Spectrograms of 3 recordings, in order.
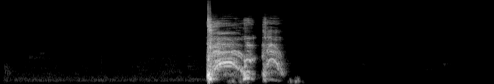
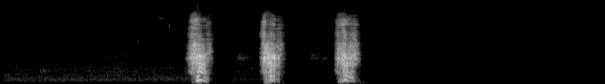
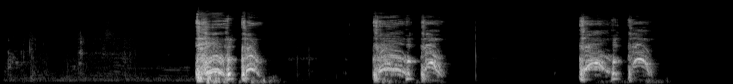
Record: {"cough_length": "4.9 s", "cough_amplitude": 32768, "cough_signal_mean_std_ratio": 0.26, "exhalation_length": "6.1 s", "exhalation_amplitude": 32768, "exhalation_signal_mean_std_ratio": 0.24, "three_cough_length": "7.3 s", "three_cough_amplitude": 31533, "three_cough_signal_mean_std_ratio": 0.38, "survey_phase": "beta (2021-08-13 to 2022-03-07)", "age": "18-44", "gender": "Male", "wearing_mask": "No", "symptom_cough_any": true, "symptom_runny_or_blocked_nose": true, "symptom_change_to_sense_of_smell_or_taste": true, "smoker_status": "Never smoked", "respiratory_condition_asthma": false, "respiratory_condition_other": false, "recruitment_source": "Test and Trace", "submission_delay": "2 days", "covid_test_result": "Positive", "covid_test_method": "LFT"}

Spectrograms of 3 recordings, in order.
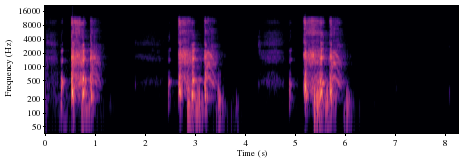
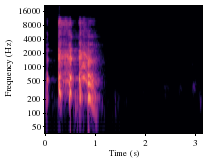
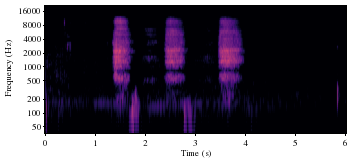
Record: {"three_cough_length": "8.3 s", "three_cough_amplitude": 32748, "three_cough_signal_mean_std_ratio": 0.34, "cough_length": "3.2 s", "cough_amplitude": 32767, "cough_signal_mean_std_ratio": 0.33, "exhalation_length": "6.0 s", "exhalation_amplitude": 10595, "exhalation_signal_mean_std_ratio": 0.36, "survey_phase": "beta (2021-08-13 to 2022-03-07)", "age": "45-64", "gender": "Male", "wearing_mask": "No", "symptom_runny_or_blocked_nose": true, "symptom_sore_throat": true, "symptom_headache": true, "symptom_onset": "4 days", "smoker_status": "Ex-smoker", "respiratory_condition_asthma": false, "respiratory_condition_other": false, "recruitment_source": "Test and Trace", "submission_delay": "2 days", "covid_test_result": "Positive", "covid_test_method": "RT-qPCR", "covid_ct_value": 20.6, "covid_ct_gene": "ORF1ab gene"}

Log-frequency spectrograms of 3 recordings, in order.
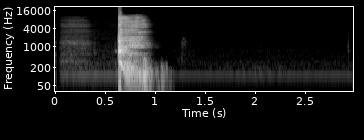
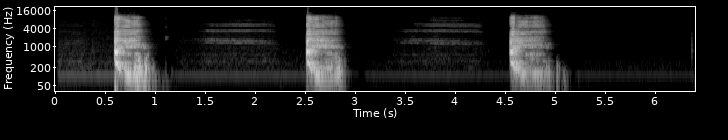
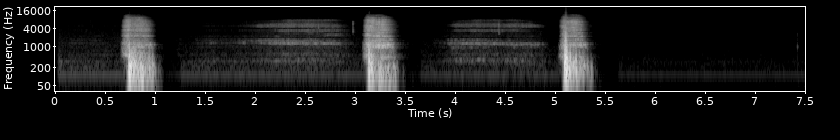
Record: {"cough_length": "3.0 s", "cough_amplitude": 32768, "cough_signal_mean_std_ratio": 0.2, "three_cough_length": "6.4 s", "three_cough_amplitude": 32768, "three_cough_signal_mean_std_ratio": 0.23, "exhalation_length": "7.5 s", "exhalation_amplitude": 32768, "exhalation_signal_mean_std_ratio": 0.2, "survey_phase": "beta (2021-08-13 to 2022-03-07)", "age": "45-64", "gender": "Male", "wearing_mask": "No", "symptom_abdominal_pain": true, "symptom_headache": true, "smoker_status": "Never smoked", "respiratory_condition_asthma": false, "respiratory_condition_other": false, "recruitment_source": "REACT", "submission_delay": "1 day", "covid_test_result": "Negative", "covid_test_method": "RT-qPCR", "influenza_a_test_result": "Unknown/Void", "influenza_b_test_result": "Unknown/Void"}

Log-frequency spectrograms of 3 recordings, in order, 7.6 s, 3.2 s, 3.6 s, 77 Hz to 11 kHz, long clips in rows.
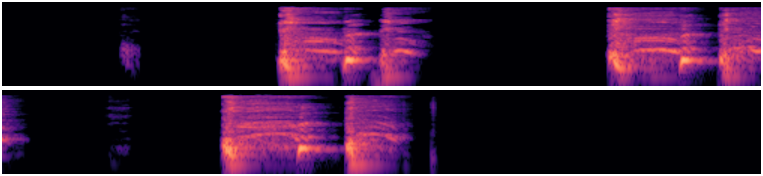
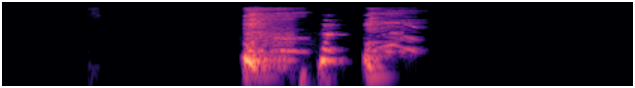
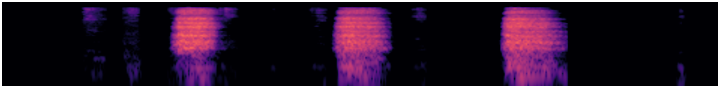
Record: {"three_cough_length": "7.6 s", "three_cough_amplitude": 17946, "three_cough_signal_mean_std_ratio": 0.35, "cough_length": "3.2 s", "cough_amplitude": 15659, "cough_signal_mean_std_ratio": 0.25, "exhalation_length": "3.6 s", "exhalation_amplitude": 11932, "exhalation_signal_mean_std_ratio": 0.34, "survey_phase": "beta (2021-08-13 to 2022-03-07)", "age": "45-64", "gender": "Female", "wearing_mask": "No", "symptom_none": true, "smoker_status": "Ex-smoker", "respiratory_condition_asthma": false, "respiratory_condition_other": false, "recruitment_source": "REACT", "submission_delay": "3 days", "covid_test_result": "Negative", "covid_test_method": "RT-qPCR", "influenza_a_test_result": "Negative", "influenza_b_test_result": "Negative"}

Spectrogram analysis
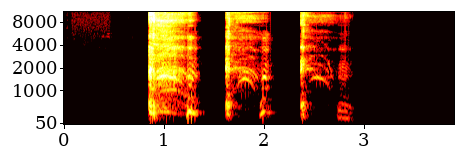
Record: {"three_cough_length": "3.9 s", "three_cough_amplitude": 29203, "three_cough_signal_mean_std_ratio": 0.32, "survey_phase": "beta (2021-08-13 to 2022-03-07)", "age": "45-64", "gender": "Female", "wearing_mask": "No", "symptom_cough_any": true, "symptom_runny_or_blocked_nose": true, "symptom_sore_throat": true, "symptom_fatigue": true, "symptom_headache": true, "symptom_change_to_sense_of_smell_or_taste": true, "smoker_status": "Ex-smoker", "respiratory_condition_asthma": false, "respiratory_condition_other": false, "recruitment_source": "Test and Trace", "submission_delay": "1 day", "covid_test_result": "Positive", "covid_test_method": "LFT"}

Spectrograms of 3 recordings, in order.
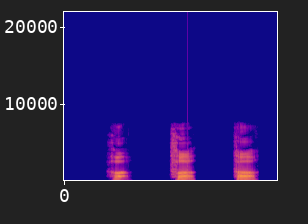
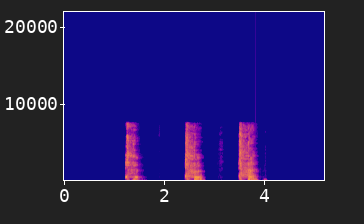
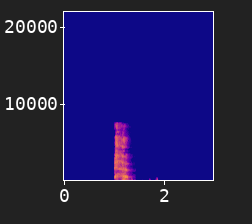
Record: {"exhalation_length": "4.3 s", "exhalation_amplitude": 29028, "exhalation_signal_mean_std_ratio": 0.33, "three_cough_length": "5.2 s", "three_cough_amplitude": 30892, "three_cough_signal_mean_std_ratio": 0.32, "cough_length": "3.0 s", "cough_amplitude": 32410, "cough_signal_mean_std_ratio": 0.23, "survey_phase": "beta (2021-08-13 to 2022-03-07)", "age": "65+", "gender": "Male", "wearing_mask": "No", "symptom_none": true, "smoker_status": "Never smoked", "respiratory_condition_asthma": false, "respiratory_condition_other": false, "recruitment_source": "REACT", "submission_delay": "1 day", "covid_test_result": "Negative", "covid_test_method": "RT-qPCR", "influenza_a_test_result": "Negative", "influenza_b_test_result": "Negative"}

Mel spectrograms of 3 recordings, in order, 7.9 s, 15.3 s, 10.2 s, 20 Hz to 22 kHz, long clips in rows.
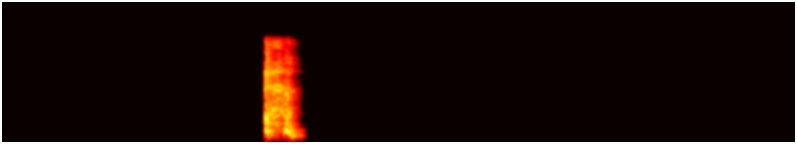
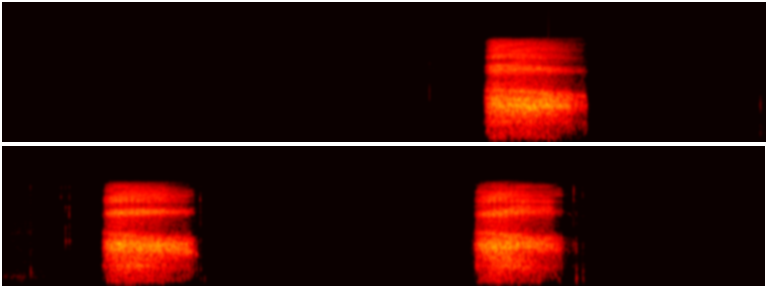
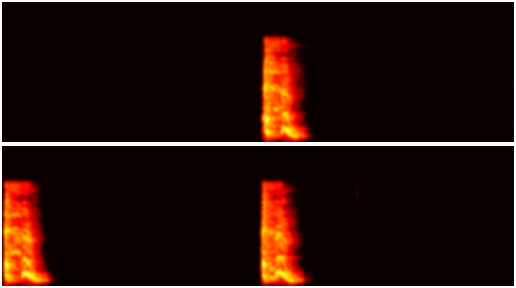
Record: {"cough_length": "7.9 s", "cough_amplitude": 22314, "cough_signal_mean_std_ratio": 0.14, "exhalation_length": "15.3 s", "exhalation_amplitude": 2567, "exhalation_signal_mean_std_ratio": 0.33, "three_cough_length": "10.2 s", "three_cough_amplitude": 30013, "three_cough_signal_mean_std_ratio": 0.21, "survey_phase": "beta (2021-08-13 to 2022-03-07)", "age": "45-64", "gender": "Female", "wearing_mask": "No", "symptom_none": true, "smoker_status": "Never smoked", "respiratory_condition_asthma": false, "respiratory_condition_other": false, "recruitment_source": "REACT", "submission_delay": "1 day", "covid_test_result": "Negative", "covid_test_method": "RT-qPCR"}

